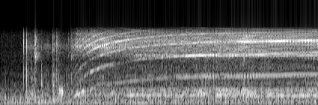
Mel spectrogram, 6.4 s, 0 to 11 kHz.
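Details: 24 V forklift DC motor, no permanent magnets, run off a battery: smooth whine climbs in pitch as it spins up, then holds steady with no crackle. Brushes no longer sparking after the burned brush and commutator issue; runs healthy.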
